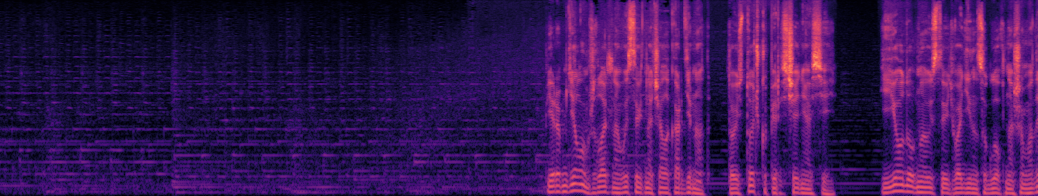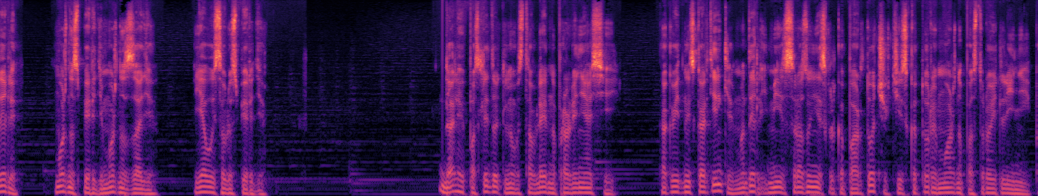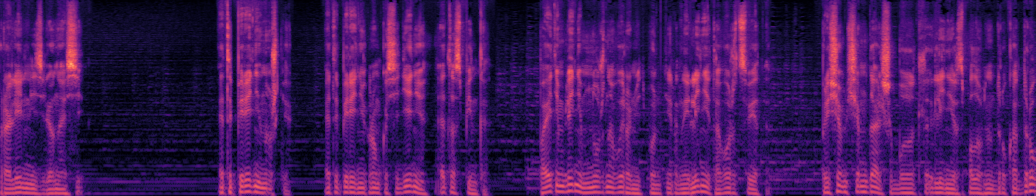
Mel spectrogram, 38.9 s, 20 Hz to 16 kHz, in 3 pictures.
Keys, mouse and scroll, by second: 1.6 scroll, 19.1 click, 19.7-23.4 scroll, 25.8 click, 32.6-33.1 scroll, 37.8 click.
